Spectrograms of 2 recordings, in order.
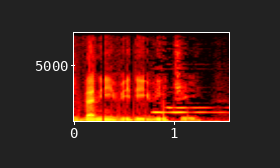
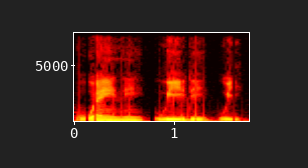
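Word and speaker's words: veni, vidi, vici: a bit of Latin the v in Latin is pronounced like a w sound so Caesar's famous saying isn't ven VD VG but wayy weedi Wei one more quick note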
